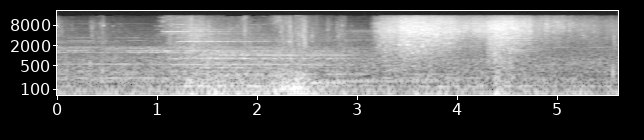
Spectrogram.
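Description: A shimmering chime rings out.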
